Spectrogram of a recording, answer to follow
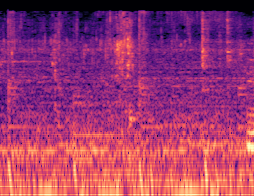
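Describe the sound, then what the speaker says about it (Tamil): Thin coconut milk is poured into tamarind water for a fried vegetable gravy, giving a close, continuous liquid pouring and splashing sound with slight trickling variations. "இப்போ புளி கரைச்சலோட மேலே இந்த தண்ணி பால், தேங்காய் பால் அதையும் சேர்த்துறேன்."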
